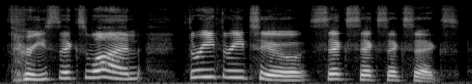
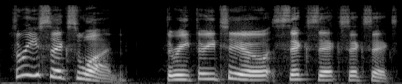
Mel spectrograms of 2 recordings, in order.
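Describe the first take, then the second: First: Slow and deliberate. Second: Each digit slow and clear; slowly spelled out. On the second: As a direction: read the number slowly for listeners. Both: Shown as a demonstration. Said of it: "if any of you didn't catch that".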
